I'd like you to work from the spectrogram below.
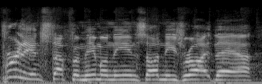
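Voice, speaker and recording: A man giving expert live motorsport commentary with an animated, emphatic delivery. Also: sits high, brisk, gravelly, faint music behind. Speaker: expert co-commentator, former rider.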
